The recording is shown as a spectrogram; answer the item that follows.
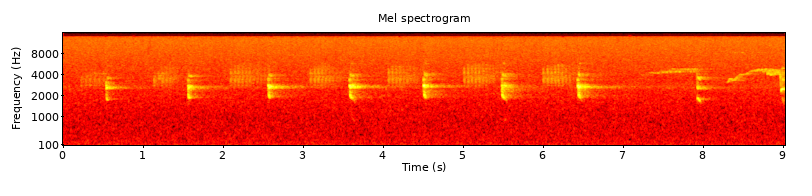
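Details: Series of about nine short high yelps, roughly one per second, from a lesser spotted eagle at its nest in a spruce in Zemgale, Latvia, seen on a live camera; a rising thin whistle near the end, low hiss throughout.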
